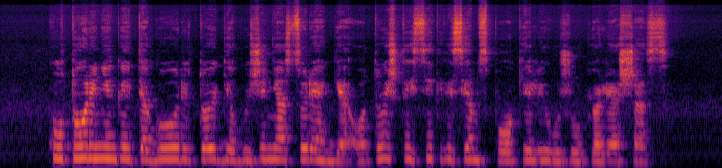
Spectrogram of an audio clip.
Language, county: Lithuanian, Šiauliai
